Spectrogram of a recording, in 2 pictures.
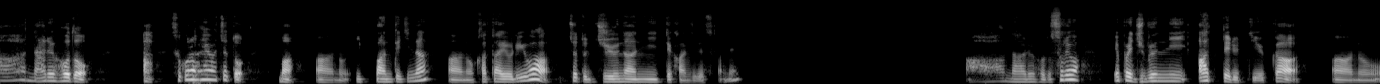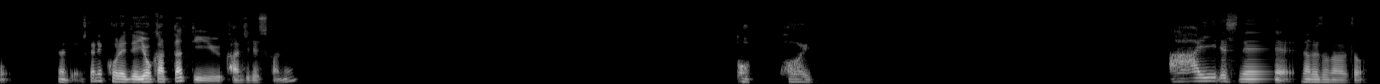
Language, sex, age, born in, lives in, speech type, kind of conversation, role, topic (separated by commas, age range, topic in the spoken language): Japanese, male, 20-24, United States, Japan, conversation, podcast, host, ワークライフバランスで絶対に譲れないことは何ですか？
